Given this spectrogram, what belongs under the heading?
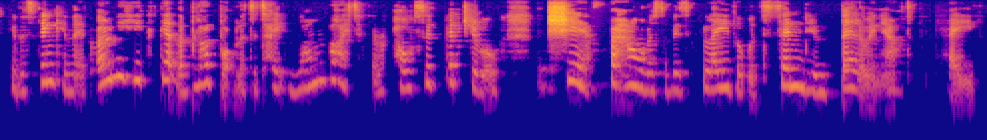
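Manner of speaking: ordinary delivery, nothing marked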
